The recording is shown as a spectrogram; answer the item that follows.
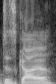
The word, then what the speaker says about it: Disgaea: I call it Disgaea. Okay. That's how I but- would pronounce it.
